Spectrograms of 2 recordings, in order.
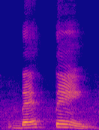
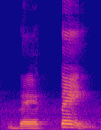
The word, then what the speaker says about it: detém: Detém, tem acento agudo no E da sílaba tem. Detém, é a sílaba que soa mais forte.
